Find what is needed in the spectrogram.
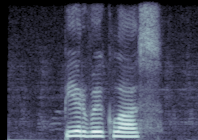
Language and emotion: Russian, neutral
